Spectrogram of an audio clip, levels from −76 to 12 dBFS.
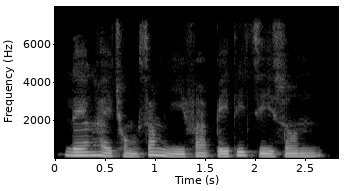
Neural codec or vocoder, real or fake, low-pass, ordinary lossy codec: none; real; 7.2 kHz; Opus, 64 kbps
